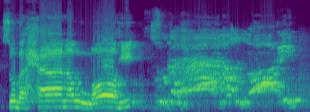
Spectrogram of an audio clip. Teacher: تو اس کو سبحان اللہ ہا کے ساتھ نہیں پڑھنا بلکہ ہا کے ساتھ پڑھنا ہے، اور با پہ قلقلہ کرنا ہے، اور اللہ کے لام سے پہلے نون پر زبر ہے تو اس کو بھاری یعنی پر آواز میں پڑھنا ہے۔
